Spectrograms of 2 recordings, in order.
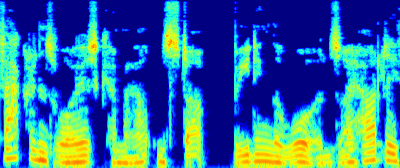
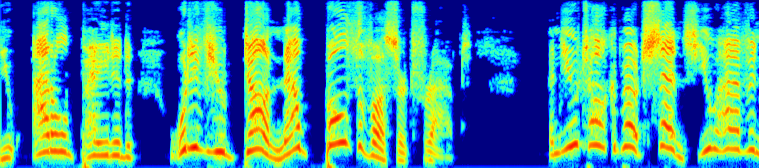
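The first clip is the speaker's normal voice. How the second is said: very loud, high, shrill shouting until breathless; 8 dB louder than usual. Reading a man's words to Elenry after she drops to the ground, shouting. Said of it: "he shouted".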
